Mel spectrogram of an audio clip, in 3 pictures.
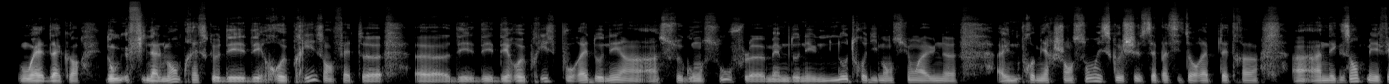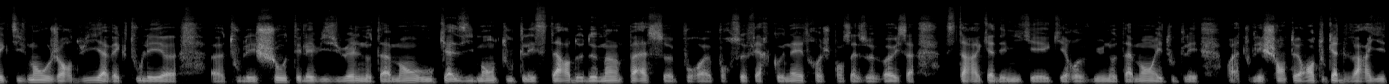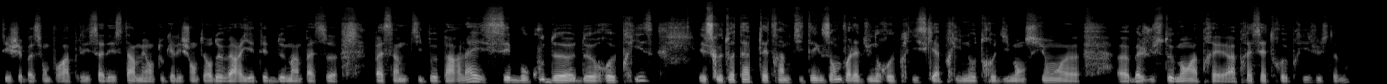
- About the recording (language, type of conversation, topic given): French, podcast, Quel album emmènerais-tu sur une île déserte ?
- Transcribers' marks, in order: stressed: "autre"; stressed: "passent"; stressed: "cas"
